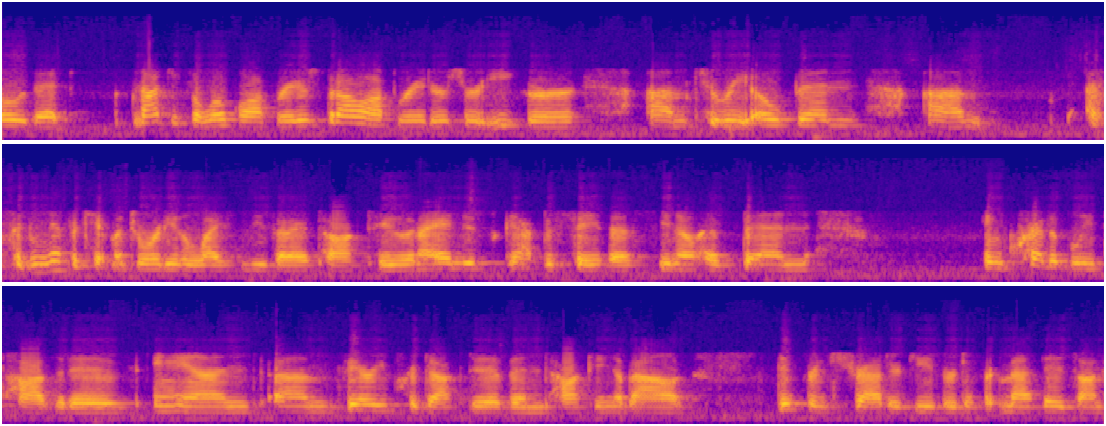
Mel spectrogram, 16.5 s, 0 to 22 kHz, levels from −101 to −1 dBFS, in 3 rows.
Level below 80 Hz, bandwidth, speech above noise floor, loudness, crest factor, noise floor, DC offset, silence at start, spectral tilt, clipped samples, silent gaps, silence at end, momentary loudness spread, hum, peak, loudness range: -70 dBFS; 5.8 kHz; 33 dB; -23 LUFS; 16 dB; -56 dBFS; under 0.1%; 0 s; -5 dB/octave; under 0.1%; none; 0 s; 7 LU; none; -6 dBFS; 2 LU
